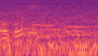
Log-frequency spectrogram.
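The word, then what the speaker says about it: Ogle's: granny ogles granny ogles I always pronounce it OES and actually it's ogles so it's actually um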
